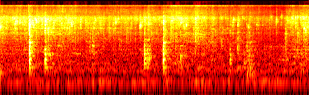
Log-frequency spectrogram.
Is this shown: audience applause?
no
